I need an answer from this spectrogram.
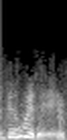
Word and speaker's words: Dinwiddie: Henrietta Dinwiddie. With an N, not an M, and the accent on the widdy, not on the din.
